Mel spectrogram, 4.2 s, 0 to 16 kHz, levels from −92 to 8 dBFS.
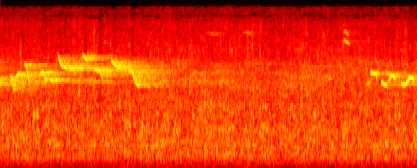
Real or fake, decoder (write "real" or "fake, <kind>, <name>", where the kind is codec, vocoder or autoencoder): real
